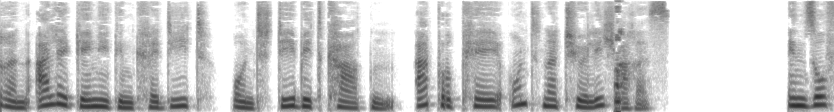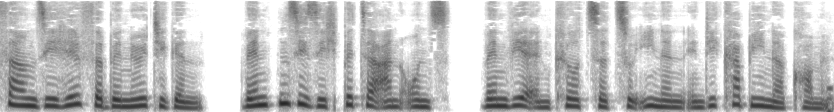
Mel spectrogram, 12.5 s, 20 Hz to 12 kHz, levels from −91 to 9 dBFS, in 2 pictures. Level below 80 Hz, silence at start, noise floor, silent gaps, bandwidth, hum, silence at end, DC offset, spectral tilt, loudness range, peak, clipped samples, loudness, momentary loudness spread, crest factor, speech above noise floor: -50 dBFS; 0 s; under -90 dBFS; 5.09-5.79 s; 12 kHz; none; 0 s; under 0.1%; -6 dB/octave; 4 LU; -4 dBFS; under 0.1%; -20 LUFS; 8 LU; 16 dB; over 71 dB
